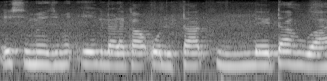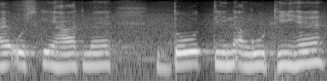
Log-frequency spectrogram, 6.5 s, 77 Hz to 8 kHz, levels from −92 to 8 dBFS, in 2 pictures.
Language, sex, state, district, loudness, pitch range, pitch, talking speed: Hindi, male, Uttar Pradesh, Jalaun, -13 LUFS, 190-205 Hz, 195 Hz, 145 wpm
